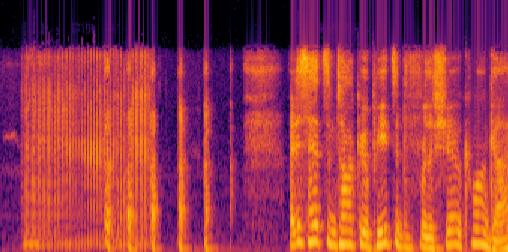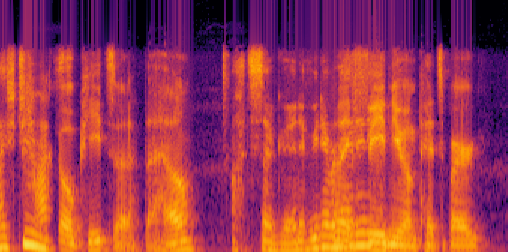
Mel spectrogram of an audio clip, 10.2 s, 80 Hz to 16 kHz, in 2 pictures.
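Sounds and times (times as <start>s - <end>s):
short sharp squeaks of furniture: 0.0s - 1.7s
furniture creaking under someone sitting: 0.0s - 1.8s
speech: 1.0s - 1.7s, 2.9s - 10.0s
laughter: 1.0s - 3.1s, 8.4s - 9.2s.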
